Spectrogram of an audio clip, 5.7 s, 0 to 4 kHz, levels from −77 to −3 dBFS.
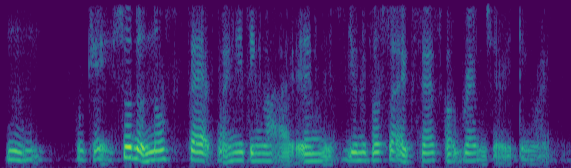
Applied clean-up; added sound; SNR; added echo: neural separator model SepFormer DNS4.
